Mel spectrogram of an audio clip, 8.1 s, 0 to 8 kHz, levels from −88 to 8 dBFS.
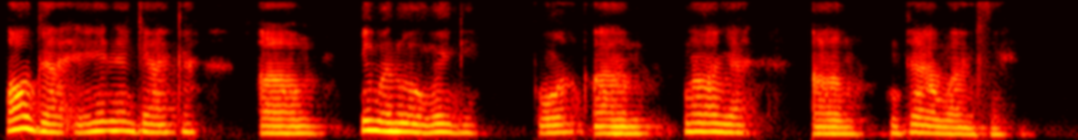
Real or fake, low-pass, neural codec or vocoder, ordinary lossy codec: fake; none; codec, 16 kHz, 2 kbps, FreqCodec, smaller model; none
